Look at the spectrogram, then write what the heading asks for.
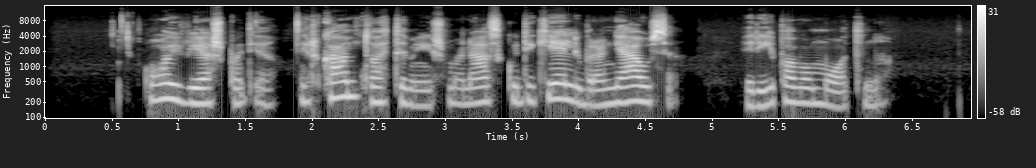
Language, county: Lithuanian, Vilnius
